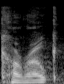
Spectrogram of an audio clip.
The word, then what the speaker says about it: Korok: Is this a Korok? It's pronounced Karok.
